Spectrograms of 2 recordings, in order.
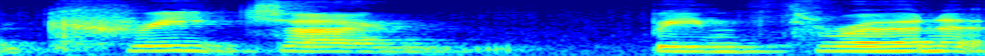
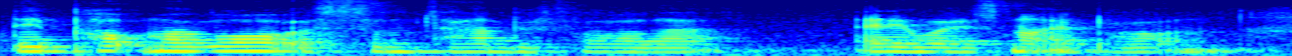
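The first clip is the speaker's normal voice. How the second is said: usual speaking voice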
